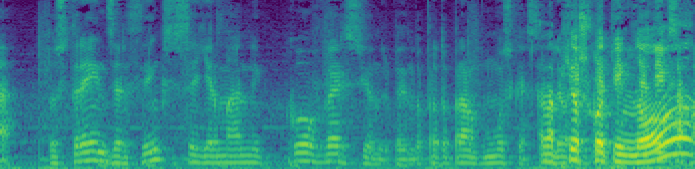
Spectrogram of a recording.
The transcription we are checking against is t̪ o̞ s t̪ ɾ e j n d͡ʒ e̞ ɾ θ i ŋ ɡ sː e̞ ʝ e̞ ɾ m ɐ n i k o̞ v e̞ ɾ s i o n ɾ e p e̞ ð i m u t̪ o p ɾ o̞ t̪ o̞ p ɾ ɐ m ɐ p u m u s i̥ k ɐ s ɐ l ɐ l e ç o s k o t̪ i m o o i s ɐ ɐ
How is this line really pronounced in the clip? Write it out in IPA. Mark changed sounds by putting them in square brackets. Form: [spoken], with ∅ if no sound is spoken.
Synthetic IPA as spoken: t̪ o̞ s t̪ ɾ e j n d͡ʒ e̞ ɾ θ i ŋ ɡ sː e̞ ʝ e̞ ɾ m ɐ n i k o̞ v e̞ ɾ s i o n ɾ e p e̞ ð i m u t̪ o p ɾ o̞ t̪ o̞ p ɾ ɐ m ɐ p u m u s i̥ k ɐ s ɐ l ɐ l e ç o s k o t̪ i [n] o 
